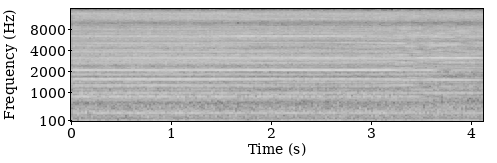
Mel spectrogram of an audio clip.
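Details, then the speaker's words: Vintage air conditioner (Comfort Aire): compressor fires right up, steady low hum with even fan rush, no clunks, rattles or stalling; blowing ice cold, running normally. "just like that the Comfort Air is ice cold ice cold just like that it fired right up with these ain't even having any problems"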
